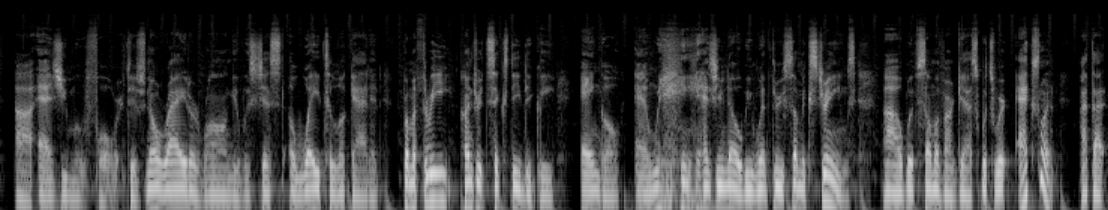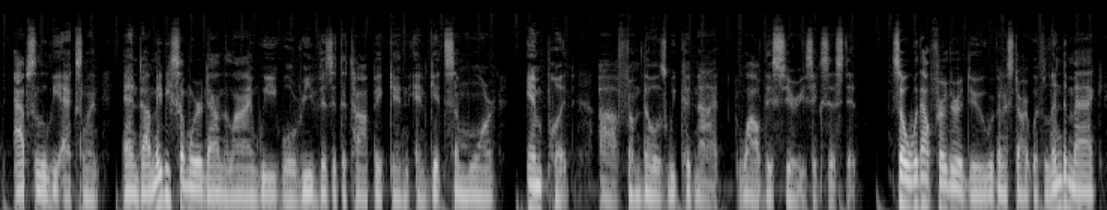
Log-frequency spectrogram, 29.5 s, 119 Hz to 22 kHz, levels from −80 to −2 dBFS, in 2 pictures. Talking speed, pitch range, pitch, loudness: 175 wpm, 85-100 Hz, 90 Hz, -26 LUFS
